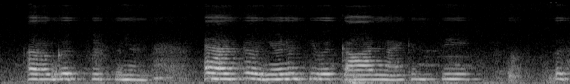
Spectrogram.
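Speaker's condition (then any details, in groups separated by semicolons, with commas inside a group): Cerebral palsy; speaks fluently with few pauses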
